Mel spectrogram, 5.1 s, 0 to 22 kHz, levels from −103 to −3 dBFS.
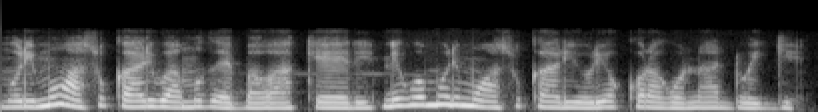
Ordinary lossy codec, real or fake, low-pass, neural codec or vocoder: Opus, 24 kbps; real; 7.2 kHz; none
